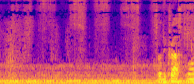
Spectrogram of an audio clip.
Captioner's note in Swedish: brush sounds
